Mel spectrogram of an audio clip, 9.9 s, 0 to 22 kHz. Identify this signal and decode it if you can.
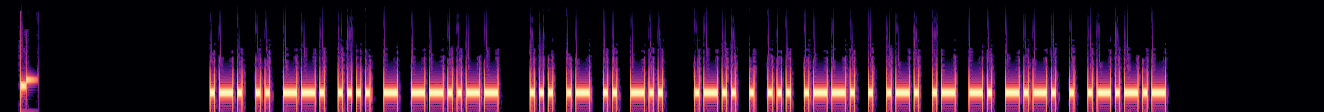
Morse code, heard as a keyed tone, about 34 wpm, 700 Hz. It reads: RIGHT, SAID LESPERANCE.
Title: A Sound Of Thunder 35wpm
